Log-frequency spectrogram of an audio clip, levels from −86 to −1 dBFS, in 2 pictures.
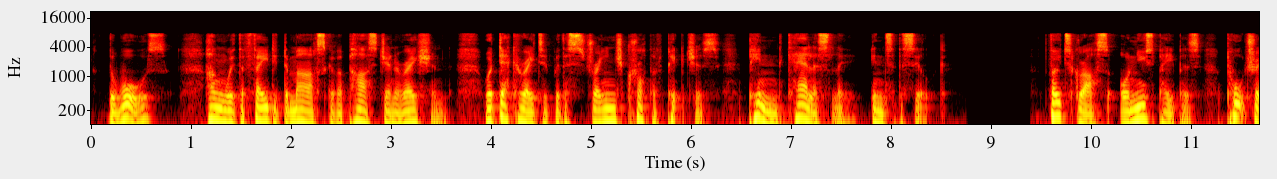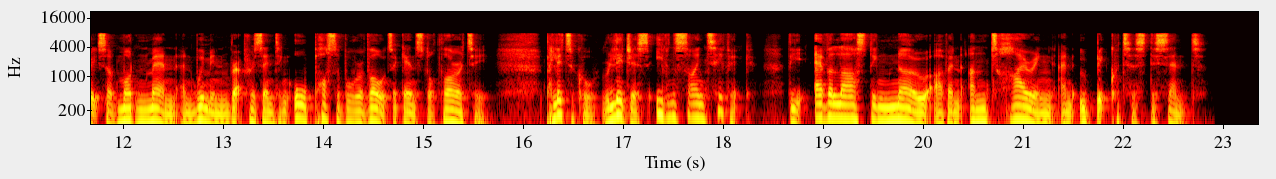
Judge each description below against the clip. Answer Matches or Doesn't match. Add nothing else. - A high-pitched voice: Doesn't match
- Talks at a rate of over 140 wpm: Doesn't match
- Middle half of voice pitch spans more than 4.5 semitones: Matches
